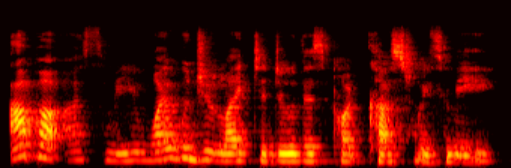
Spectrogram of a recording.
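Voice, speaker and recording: A middle-aged woman from India hosting a podcast, speaking in a measured, earnest way and setting out her points in short phrases. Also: on the low side, a bit bright, reverberant, low-quality recording. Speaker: podcast host. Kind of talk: reflective podcast talk.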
